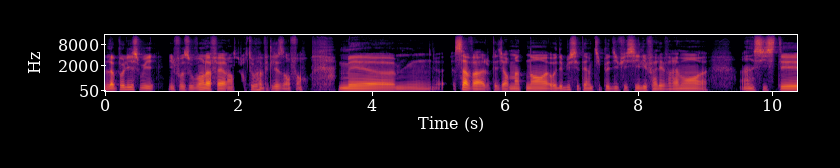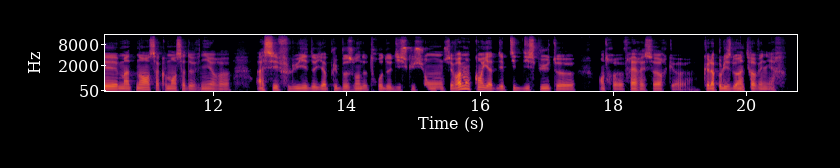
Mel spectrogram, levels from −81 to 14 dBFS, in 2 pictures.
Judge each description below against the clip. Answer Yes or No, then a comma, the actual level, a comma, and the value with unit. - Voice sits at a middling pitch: No, low, 100 Hz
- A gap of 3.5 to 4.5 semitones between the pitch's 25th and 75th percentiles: No, average, 2.8 semitones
